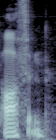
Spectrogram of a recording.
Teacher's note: I often don't say the T when I'm speaking quickly. But you can say it.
